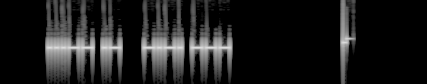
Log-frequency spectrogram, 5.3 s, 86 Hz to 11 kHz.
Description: Morse code, heard as a keyed tone, about 28 wpm, 700 Hz. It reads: 3A CO
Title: Field Day Exchanges Encore - 28wpm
